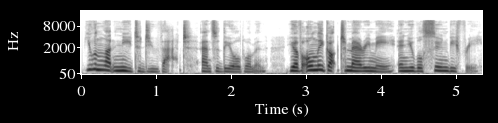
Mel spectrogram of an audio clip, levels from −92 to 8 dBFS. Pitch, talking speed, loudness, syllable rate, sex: 210 Hz, 270 wpm, -17 LUFS, 6.0 syllables/s, female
